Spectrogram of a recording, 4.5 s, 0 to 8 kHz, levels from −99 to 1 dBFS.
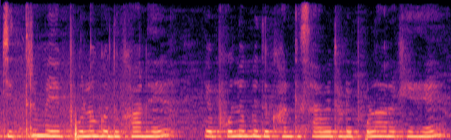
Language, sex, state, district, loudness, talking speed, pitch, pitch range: Hindi, female, Telangana, Hyderabad, -20 LUFS, 225 wpm, 260 Hz, 250-270 Hz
